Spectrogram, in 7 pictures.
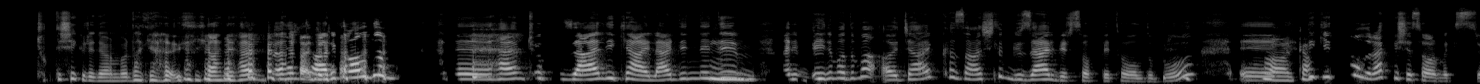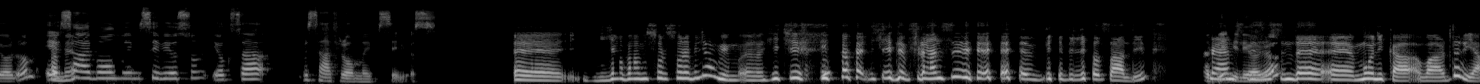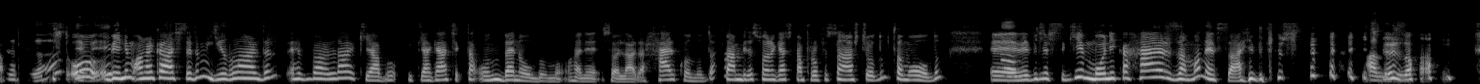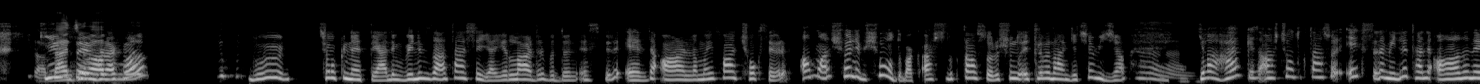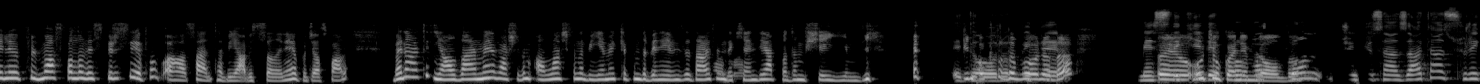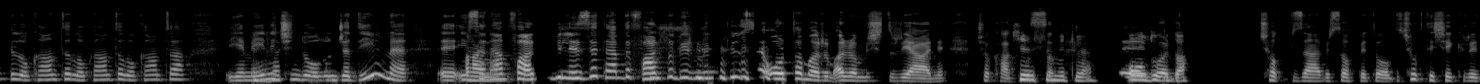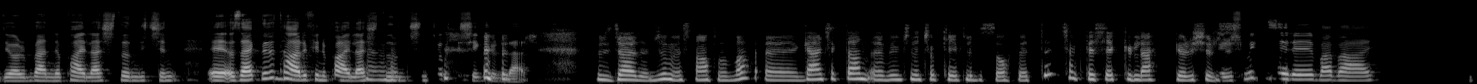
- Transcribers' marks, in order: chuckle; laughing while speaking: "Rica ederim"; laughing while speaking: "Ge yani, hem hem tarif aldım"; chuckle; chuckle; laughing while speaking: "Iıı, hiç, şey de Friends'i bil biliyorsan diyeyim"; tapping; unintelligible speech; laughing while speaking: "ev sahibidir. Hiçbir zaman kimseye bırakmaz"; chuckle; laughing while speaking: "diye. Bir noktada bu arada"; chuckle; unintelligible speech; chuckle
- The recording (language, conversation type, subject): Turkish, podcast, Bir yemeği arkadaşlarla paylaşırken en çok neyi önemsersin?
